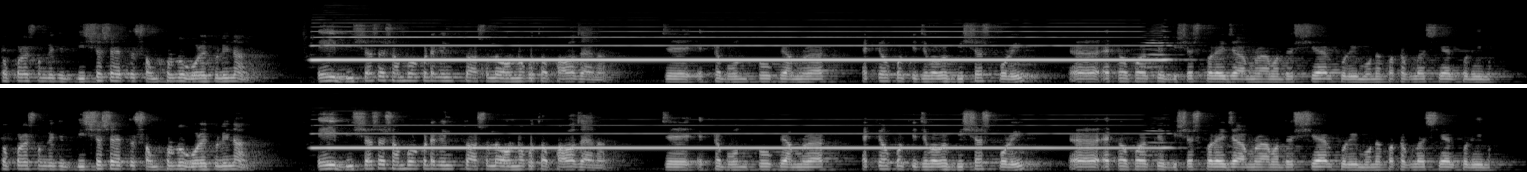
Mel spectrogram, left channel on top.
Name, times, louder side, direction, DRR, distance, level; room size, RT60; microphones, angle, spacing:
voice 1, 0.0-2.5 3.2-6.1 6.6-8.2 8.8-10.2 10.7-14.9, right 2 dB, 35° right, 8 dB, 1.6 m, -25 dB
Wind instrument woodwind instrument, 3.1-11.7, left 4 dB, 35° left, 0.8 m, -20 dB
21.0 x 15.5 x 8.6 m, 0.78 s
head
